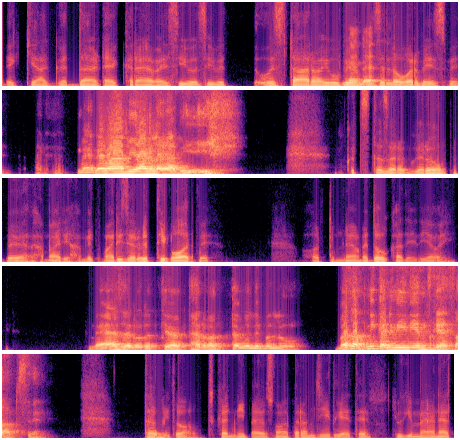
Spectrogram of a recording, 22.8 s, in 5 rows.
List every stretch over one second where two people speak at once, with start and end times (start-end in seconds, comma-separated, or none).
none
